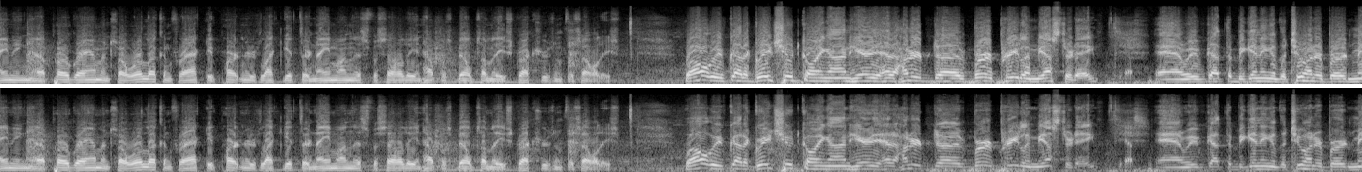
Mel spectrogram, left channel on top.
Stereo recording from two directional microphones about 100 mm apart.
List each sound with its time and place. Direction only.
0.0 s speech: 5° right (ahead or behind)
6.8 s speech: 35° left (ahead or behind)
7.5 s speech: 50° left (ahead or behind); by 9.0 s 35° left (ahead or behind)
9.0 s a man's voice: 50° left (ahead or behind)
11.5 s speech: 40° left (ahead or behind)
